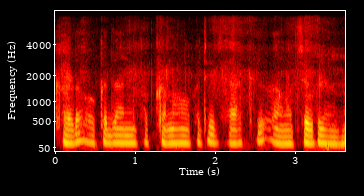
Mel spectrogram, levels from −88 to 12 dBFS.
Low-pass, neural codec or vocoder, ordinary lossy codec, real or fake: 7.2 kHz; none; none; real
